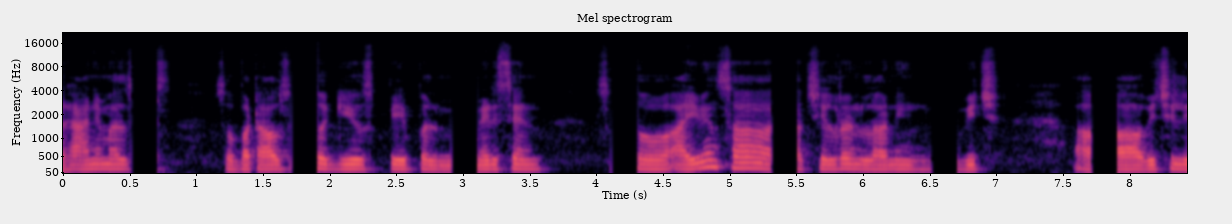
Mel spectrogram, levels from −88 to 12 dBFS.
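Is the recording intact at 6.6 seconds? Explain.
No: a 200 ms hole of silence breaks the speech from 6.51 to 6.71 s, a gap between chunks where silence was left at the join between 1-second blocks.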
